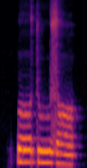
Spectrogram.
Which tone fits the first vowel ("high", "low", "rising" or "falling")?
high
